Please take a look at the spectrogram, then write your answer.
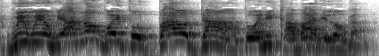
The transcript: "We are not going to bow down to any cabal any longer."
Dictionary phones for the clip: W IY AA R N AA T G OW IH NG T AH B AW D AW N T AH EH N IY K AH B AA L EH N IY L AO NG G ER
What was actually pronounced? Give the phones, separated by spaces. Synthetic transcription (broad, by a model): W IY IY W N AA T G OW IH NG T AH B AW D AW N T AH EH N IY K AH B AA EH N IY L AO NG G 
